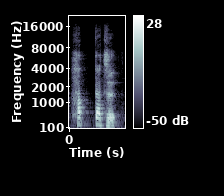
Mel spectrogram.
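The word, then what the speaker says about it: 発達: 의미 발음 챙겨두시고요. 발달이지요? 핫따츠.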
